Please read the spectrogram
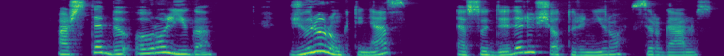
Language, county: Lithuanian, Klaipėda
